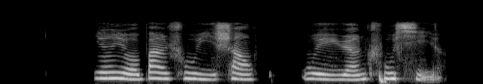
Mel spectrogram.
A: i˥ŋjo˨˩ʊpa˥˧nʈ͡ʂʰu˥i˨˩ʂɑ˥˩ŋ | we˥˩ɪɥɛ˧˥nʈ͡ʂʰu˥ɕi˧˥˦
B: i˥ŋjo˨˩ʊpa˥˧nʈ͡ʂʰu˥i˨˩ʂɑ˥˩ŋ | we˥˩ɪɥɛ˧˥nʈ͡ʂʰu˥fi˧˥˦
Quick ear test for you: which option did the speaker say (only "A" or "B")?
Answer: A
